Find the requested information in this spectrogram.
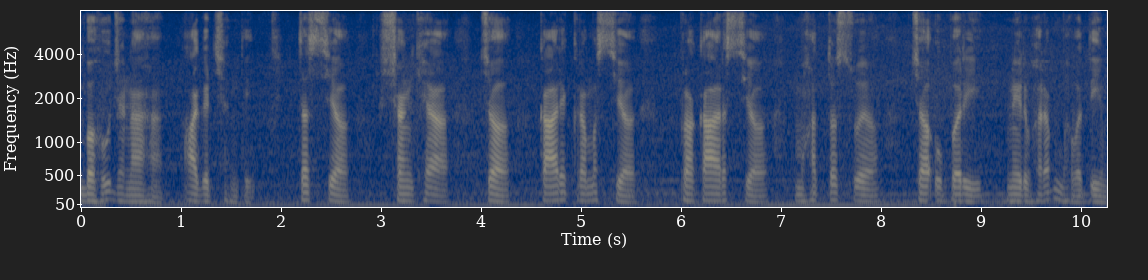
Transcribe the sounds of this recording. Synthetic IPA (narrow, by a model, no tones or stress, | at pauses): bɐɦud͡ʒɐnaːɦɐ | aːɡɐɾʃʰɐnt̪i | t̪ɐsjɐ | ʃɐŋkʰjaː | t͡ʃɐkaːɾjɐkɾɐmɐsjɐ | pɾɐkaːɾɐsjɐmɐɦɐt̪wɐsʋɐ | t͡ʃɐʔupɐɾi | niɾbʱɐɾɐmbʱɐʋɐt̪iːm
